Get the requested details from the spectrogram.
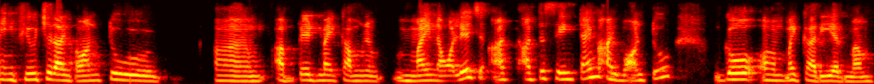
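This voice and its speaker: With a Tamil Nadu accent, a woman speaks at a fairly slow pace in a medium pitch with ordinary variation, the sound dry and close with no echo. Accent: Tamil Indian English. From India, Tamil Nadu. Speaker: English learner. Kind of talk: online tutoring session. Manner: halting.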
